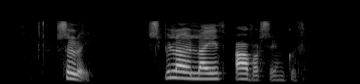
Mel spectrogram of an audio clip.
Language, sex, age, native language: Icelandic, male, 18-19, Polish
